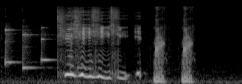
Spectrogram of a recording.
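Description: Cartoon piglet's wavering voice, then two quick snorts, over a few short light musical notes.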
